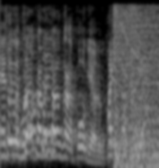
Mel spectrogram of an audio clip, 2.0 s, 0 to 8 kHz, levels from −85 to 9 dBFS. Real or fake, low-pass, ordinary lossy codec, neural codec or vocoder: fake; 7.2 kHz; none; vocoder, 22.05 kHz, 80 mel bands, WaveNeXt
